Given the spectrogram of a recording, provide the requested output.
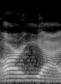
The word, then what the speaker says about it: REI: He said it's just REI. I'm like, REI Co-op? He was like, yeah. So that's how you say it, REI. It's just the initials.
